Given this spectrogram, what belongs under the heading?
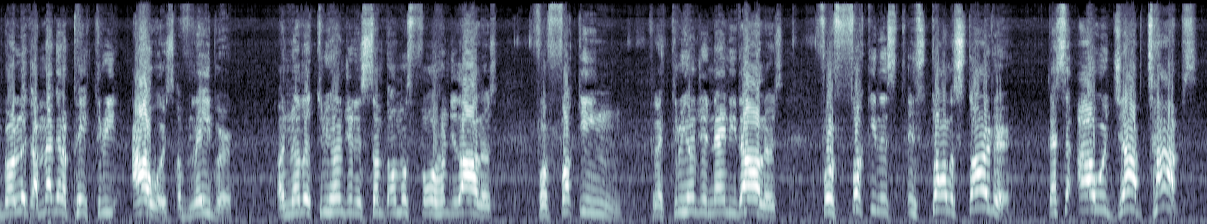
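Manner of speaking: high, insistent, slowing to hammer it home; heated complaint. Retold or imitated. Trucker telling the supervisor he won't pay, heated and insistent. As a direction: drag out the last words in disbelief.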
